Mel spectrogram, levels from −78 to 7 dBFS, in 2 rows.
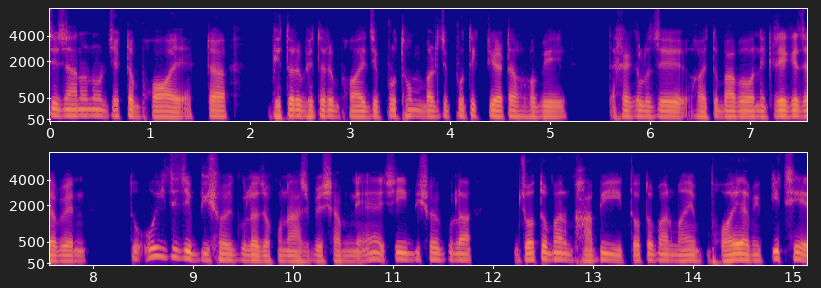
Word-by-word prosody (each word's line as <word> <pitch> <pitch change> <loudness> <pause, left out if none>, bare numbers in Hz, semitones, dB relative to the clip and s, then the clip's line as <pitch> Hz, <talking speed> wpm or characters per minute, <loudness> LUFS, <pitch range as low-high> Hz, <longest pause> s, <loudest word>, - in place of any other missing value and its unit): যে 125 - +4
জানানোর 120 0 +1
যে - - -2
একটা 115 +1 +1
ভয়, 100 -2 +4
একটা 105 - -1 0.6
ভেতরে, 115 +2 +3
ভেতরে 110 +1 +1
ভয় 105 -1 +2
যে 105 - +1
১ম 115 0 -1
বার 105 0 +2
যে 110 - -2
প্রতিক্রিয়াটা 110 0 +1
হবে, 100 0 0 0.6
দেখা 110 - -1
গেল 105 -1 0
যে 105 0 +3 0.3
হয়তো 100 +1 -1
বাবা 105 +1 +3
অনেক 100 -2 -3
রেগে 110 0 +5
যাবেন। 100 -1 +2 0.5
তো - - -6 0.2
ওই 180 - +4
যে 170 - -2
যে 140 - +6
বিষয়গুলা 110 -2 0
যখন 95 +1 -3
আসবে 95 +2 -2
সামনে 95 -1 -3
এ - - +1 0.2
সেই 125 -1 +3
বিষয়গুলা 120 -1 -1 0.6
যতবার 125 0 +3
ভাবি, 110 +3 0 0.2
ততবার 110 0 0
মায়ে 105 +1 +1 0.2
ভয়ে 105 +5 +4
আমি 105 -1 -2
পিছিয়ে 135 -4 +2
110 Hz, 160 wpm, -25 LUFS, 100-115 Hz, 0.6 s, যে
